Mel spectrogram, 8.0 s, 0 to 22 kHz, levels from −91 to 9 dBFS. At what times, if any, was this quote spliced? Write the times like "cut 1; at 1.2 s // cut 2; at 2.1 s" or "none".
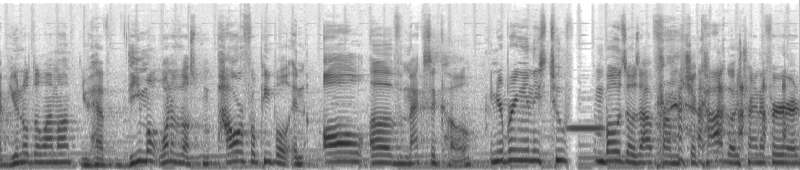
cut 1; at 4.8 s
